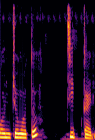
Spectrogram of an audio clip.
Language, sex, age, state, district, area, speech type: Bengali, female, 18-30, West Bengal, North 24 Parganas, urban, spontaneous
